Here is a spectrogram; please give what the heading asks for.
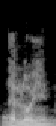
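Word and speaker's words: אלהים: 합니다 엘로 엘로 하나을 히브리어로 라 그래요 아 엘로힘 진규 잘 적고 있지 야 열심히 적고 있네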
